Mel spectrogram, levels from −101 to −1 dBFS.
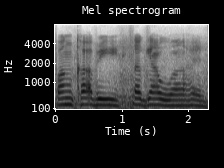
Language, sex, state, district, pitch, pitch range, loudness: Hindi, female, Haryana, Charkhi Dadri, 210 Hz, 190-220 Hz, -13 LUFS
